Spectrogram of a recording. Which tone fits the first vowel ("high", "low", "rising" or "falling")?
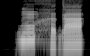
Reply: high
